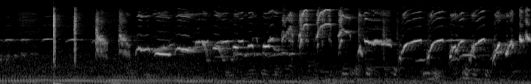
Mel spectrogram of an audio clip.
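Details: White-rumped shama caged alongside neighbours' birds, singing a stream of rising whistled notes and short trills, steady and repeated, over a faint low background hum and a few clicks.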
